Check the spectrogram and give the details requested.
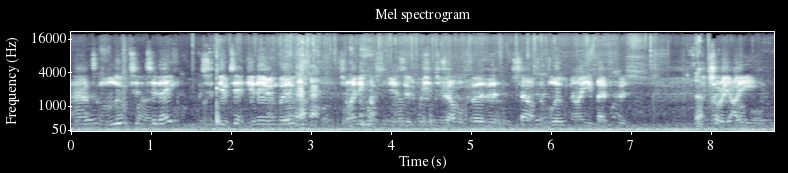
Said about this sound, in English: Sorry about this, people listening. This train announcer's had the temerity to do his job and tell people what's going on in the middle of the podcast.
